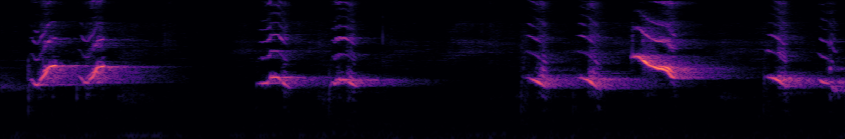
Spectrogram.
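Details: Greater green leafbird repeating paired, rich whistled notes in short bursts separated by silent gaps of about a second, phrases slightly varying in pitch, recorded cleanly without background noise.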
